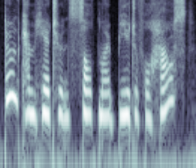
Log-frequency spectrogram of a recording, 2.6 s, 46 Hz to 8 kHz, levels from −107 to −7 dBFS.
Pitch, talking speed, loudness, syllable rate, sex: 260 Hz, 185 wpm, -17 LUFS, 5.4 syllables/s, female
